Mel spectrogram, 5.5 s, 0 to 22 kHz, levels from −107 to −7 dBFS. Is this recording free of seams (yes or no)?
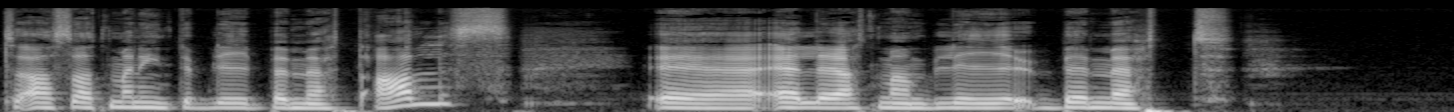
yes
